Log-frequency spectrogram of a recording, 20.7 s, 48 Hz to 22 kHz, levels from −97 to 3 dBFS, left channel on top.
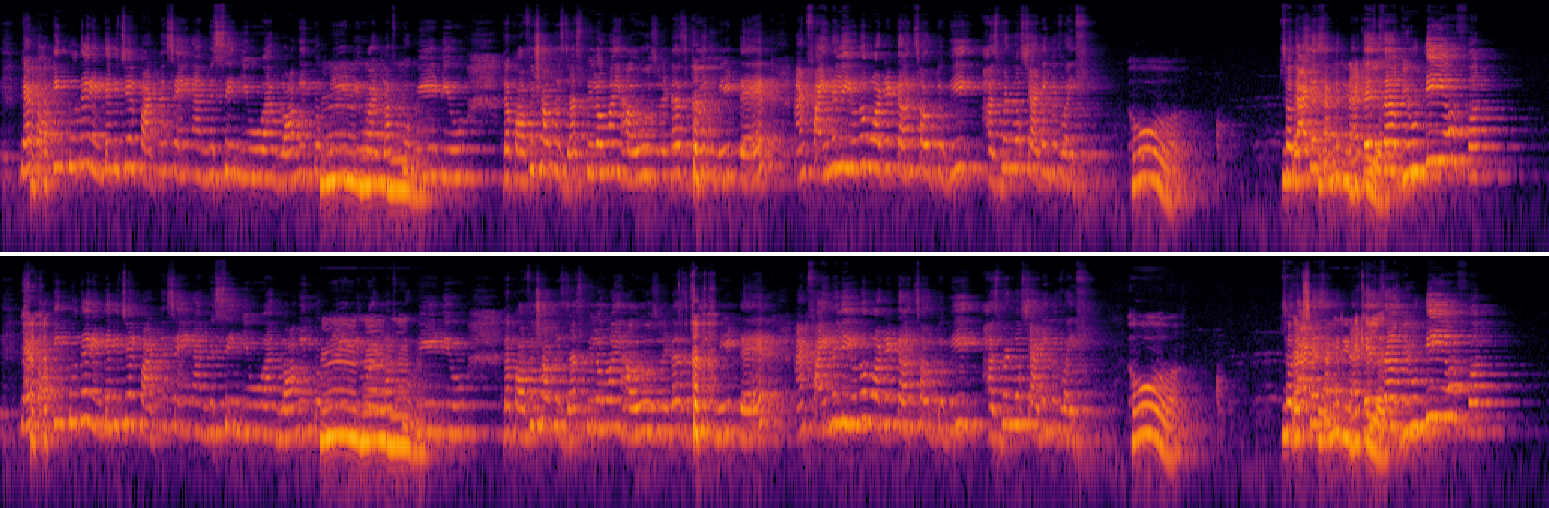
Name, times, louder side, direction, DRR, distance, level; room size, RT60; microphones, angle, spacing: voice 1, 0.2-14.5 17.1-19.7, left 2 dB, 90° left, 0 dB, 2.9 m, -28 dB
voice 2, 4.3-5.7 9.2-9.3 15.1-15.7 17.1-18.5, right 2 dB, 50° right, 10 dB, 0.7 m, -23 dB
16.0 x 10.5 x 6.1 m, 1.1 s
head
